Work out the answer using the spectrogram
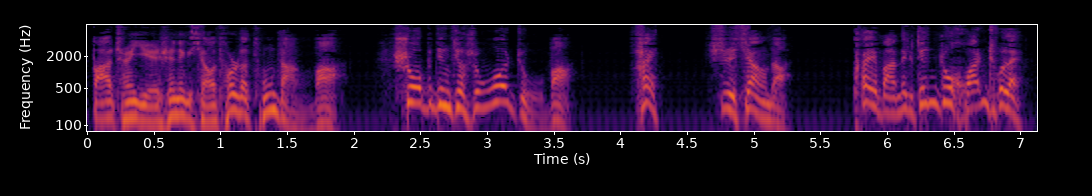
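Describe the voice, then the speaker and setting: Casting: man playing a haughty young swordswoman, shrill, indignant, lively pitch, dull lo-fi audiobook sound. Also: quick pace, pauses often, breathy edge, exaggerated voice. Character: proud hot-tempered young swordswoman.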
